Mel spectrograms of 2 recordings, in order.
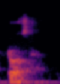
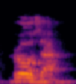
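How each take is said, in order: First: The middle s is voiceless, like an s. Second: The middle s is voiced, like a z. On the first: This is the classical pronunciation. "siempre sorda" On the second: This is the Italianate or medieval pronunciation. "la van a pronunciar sonora"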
